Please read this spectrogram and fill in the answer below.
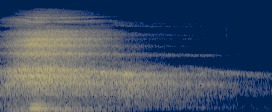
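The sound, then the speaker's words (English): A single deep exhale through an open mouth, a breathy, airy rush that swells quickly and then fades slowly over about two and a half seconds, heard on its own. “So go ahead and inhale in through the nose. Open your mouth and exhale.”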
